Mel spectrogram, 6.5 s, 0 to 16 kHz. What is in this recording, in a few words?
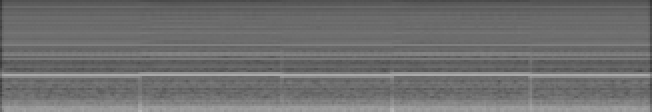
Juno-66 noise original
